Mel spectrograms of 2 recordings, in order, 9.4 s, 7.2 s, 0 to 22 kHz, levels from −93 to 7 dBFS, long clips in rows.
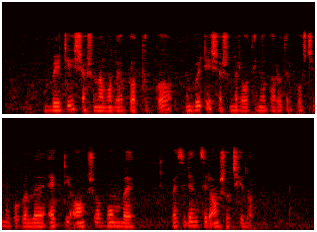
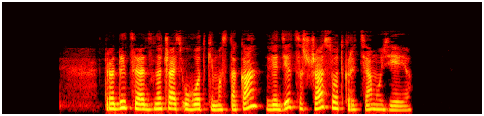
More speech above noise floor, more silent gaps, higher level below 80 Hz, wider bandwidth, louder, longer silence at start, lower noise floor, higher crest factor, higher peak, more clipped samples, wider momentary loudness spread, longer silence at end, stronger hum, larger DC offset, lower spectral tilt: second, 26 dB vs 70 dB; neither; second, -78 dBFS vs -62 dBFS; about the same, 7.6 kHz vs 7.6 kHz; second, -50 LUFS vs -20 LUFS; second, 0.1 s vs 1.55 s; second, -76 dBFS vs -89 dBFS; about the same, 20 dB vs 20 dB; second, -32 dBFS vs -2 dBFS; neither; first, 12 LU vs 7 LU; second, 0.35 s vs 1.1 s; neither; neither; second, -3.5 dB/octave vs -6 dB/octave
